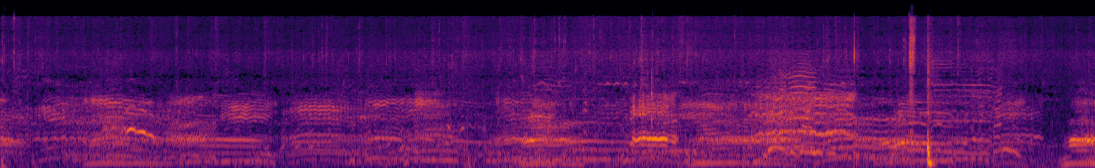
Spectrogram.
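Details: Herd of goats taken out to graze in Dhangar herding life: continuous chorus of overlapping bleats, many short and wavering, some higher and strained, rising and falling in loudness, with occasional clatter.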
